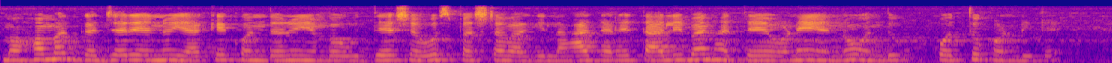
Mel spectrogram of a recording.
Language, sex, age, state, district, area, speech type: Kannada, female, 18-30, Karnataka, Chamarajanagar, urban, read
